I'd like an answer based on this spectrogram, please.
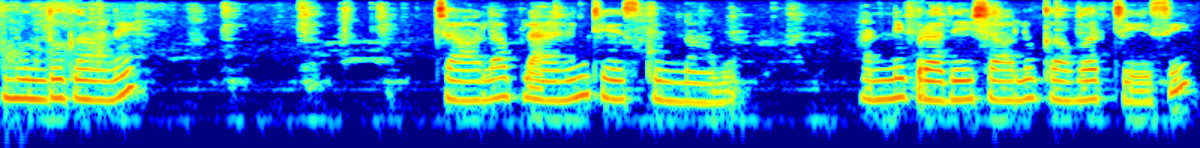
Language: Telugu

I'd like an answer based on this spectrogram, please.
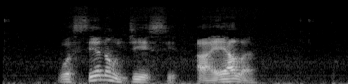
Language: Portuguese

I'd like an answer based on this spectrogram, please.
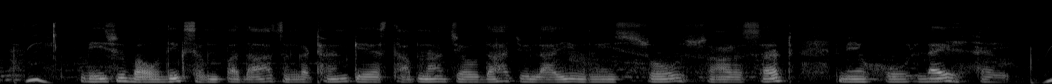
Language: Magahi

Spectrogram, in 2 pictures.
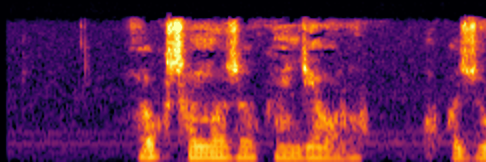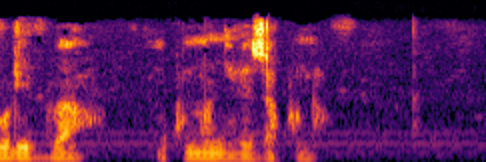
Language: Ganda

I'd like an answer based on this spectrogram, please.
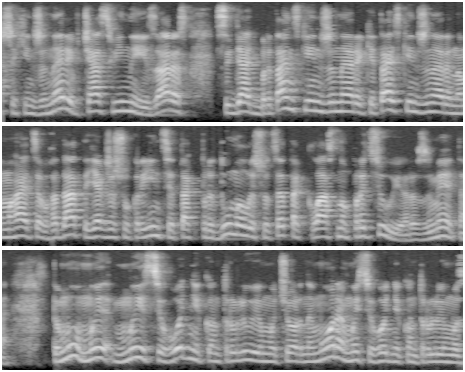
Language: Ukrainian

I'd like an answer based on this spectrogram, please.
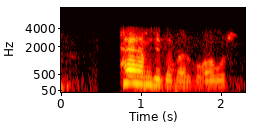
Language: Bangla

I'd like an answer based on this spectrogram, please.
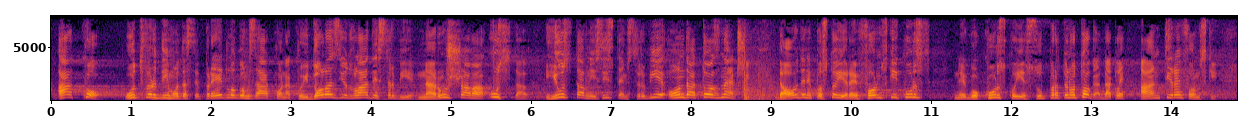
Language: Serbian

